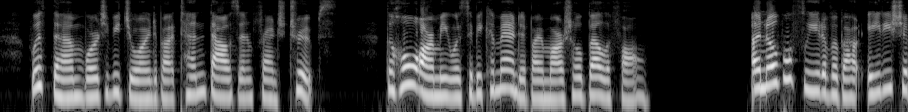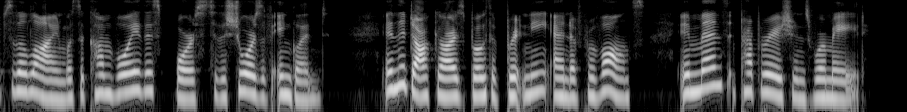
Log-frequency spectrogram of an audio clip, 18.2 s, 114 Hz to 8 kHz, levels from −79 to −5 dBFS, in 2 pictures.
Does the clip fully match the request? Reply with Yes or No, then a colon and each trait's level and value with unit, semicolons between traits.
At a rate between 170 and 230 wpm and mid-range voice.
No: average, 180 wpm; high, 215 Hz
